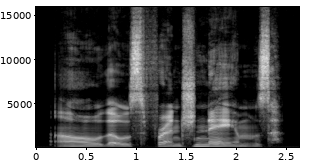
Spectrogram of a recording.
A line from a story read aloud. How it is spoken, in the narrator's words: groaned Susan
